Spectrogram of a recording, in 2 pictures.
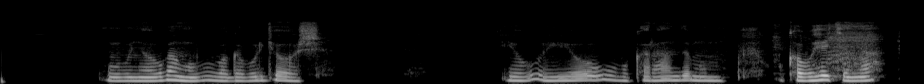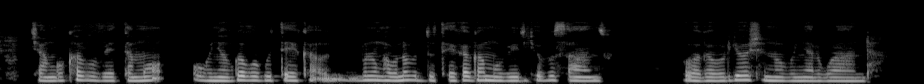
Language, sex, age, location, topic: Kinyarwanda, female, 25-35, Musanze, agriculture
